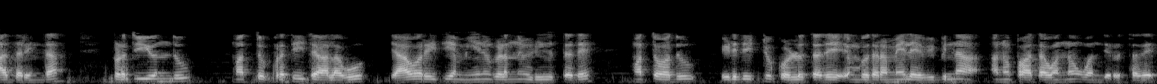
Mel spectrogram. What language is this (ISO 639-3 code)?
kan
